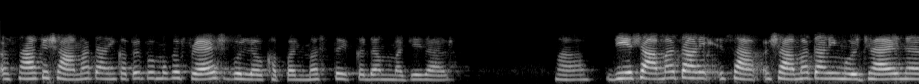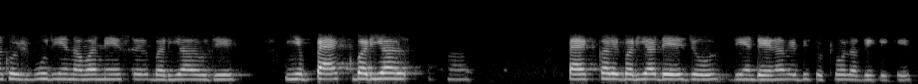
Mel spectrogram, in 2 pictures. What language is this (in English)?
Sindhi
